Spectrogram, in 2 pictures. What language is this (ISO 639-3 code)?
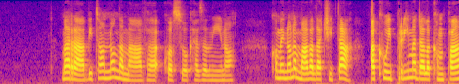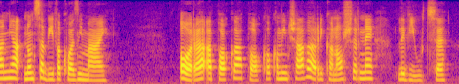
ita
